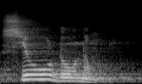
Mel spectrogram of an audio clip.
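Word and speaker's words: pseudonym: Pronunciate नहीं करेंगे। क्या बोलेंगे? स्यू डोनम सडोनम बड़ा खतरनाक तो इसको याद कर लेंगे ये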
